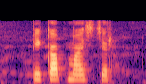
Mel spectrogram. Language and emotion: Russian, neutral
